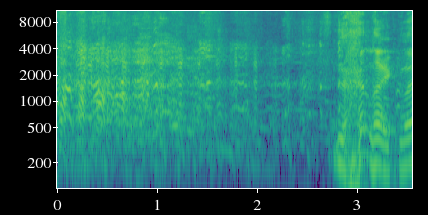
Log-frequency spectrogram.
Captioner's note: audience chuckles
